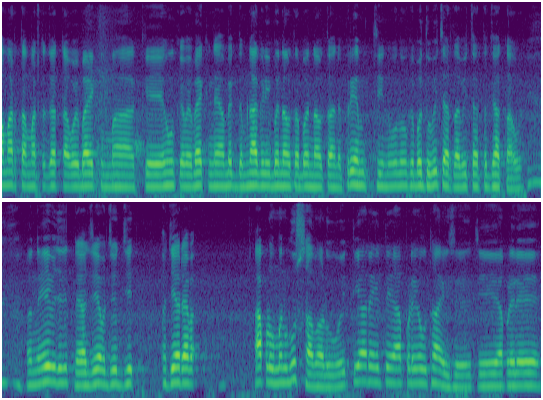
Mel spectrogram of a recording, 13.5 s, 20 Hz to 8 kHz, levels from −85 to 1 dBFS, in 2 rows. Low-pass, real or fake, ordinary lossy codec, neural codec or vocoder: none; real; none; none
